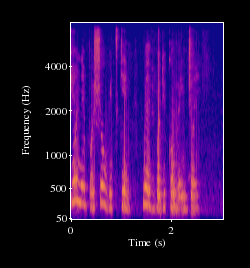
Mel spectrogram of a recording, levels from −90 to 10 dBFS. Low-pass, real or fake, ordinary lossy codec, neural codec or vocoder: 7.2 kHz; fake; none; vocoder, 44.1 kHz, 80 mel bands, Vocos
